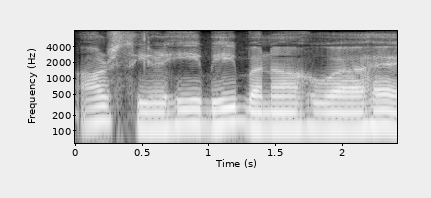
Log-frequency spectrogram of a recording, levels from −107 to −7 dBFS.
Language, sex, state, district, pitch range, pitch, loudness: Hindi, male, Jharkhand, Ranchi, 115-130 Hz, 120 Hz, -15 LUFS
